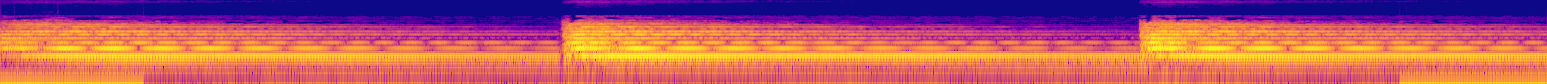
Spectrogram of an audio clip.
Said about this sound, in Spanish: Cabizbajo pasó varios días en la torre y los habitantes del reino comentaban sorprendidos que los retoques de la campana se oían tristes y como diciendo un adiós.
